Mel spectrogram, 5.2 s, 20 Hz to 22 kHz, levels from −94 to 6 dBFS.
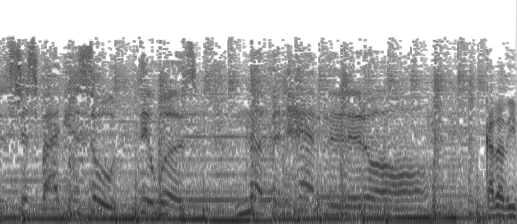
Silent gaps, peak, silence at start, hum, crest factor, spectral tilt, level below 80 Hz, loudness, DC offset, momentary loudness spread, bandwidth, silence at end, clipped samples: none; -2 dBFS; 0 s; none; 12 dB; -4.5 dB/octave; -26 dBFS; -14 LUFS; under 0.1%; 2 LU; 11.5 kHz; 0 s; under 0.1%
